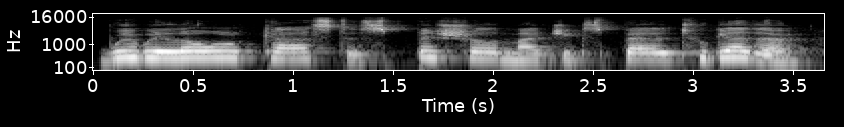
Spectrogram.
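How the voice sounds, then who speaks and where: A woman reading a children's storybook, voicing a kindly, encouraging female gazelle who teaches playgroup with clear, teacherly instructions. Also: a little high, unhurried, warm tone, natural voice. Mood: excited announcing. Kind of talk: children's storybook read-aloud.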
